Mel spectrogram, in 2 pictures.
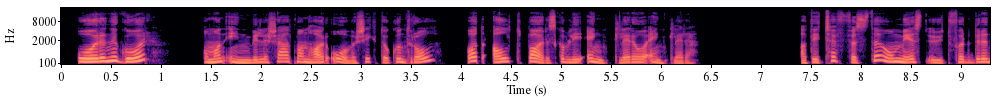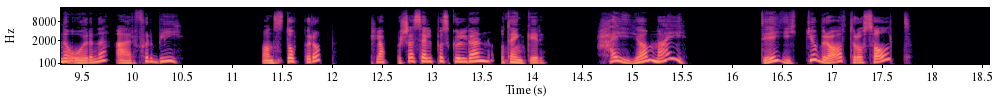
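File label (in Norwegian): Norwegian lydbok, female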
